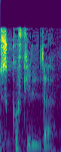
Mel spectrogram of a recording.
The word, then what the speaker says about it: Scofield: qui est une bible d'étude c'est la Bible Scofield Scofield ça s'écrit SCO et field comme un champ en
